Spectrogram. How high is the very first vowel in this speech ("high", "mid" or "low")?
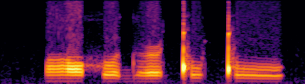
mid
